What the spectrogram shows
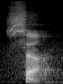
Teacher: And then sa is dental, ta position.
